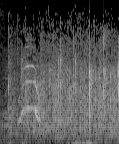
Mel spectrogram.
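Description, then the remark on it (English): An audience applauds steadily for award winners, a dense wash of many hands clapping with a few sharper claps standing out, and a brief rising-and-falling whistle-like tone near the start. “Let's have a big round of applause for our winners.”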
